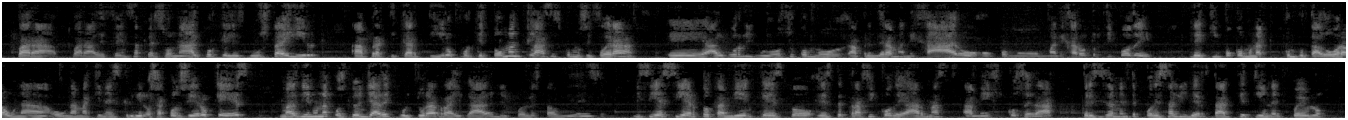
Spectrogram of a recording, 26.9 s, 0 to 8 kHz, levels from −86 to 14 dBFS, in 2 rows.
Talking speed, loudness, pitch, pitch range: 185 wpm, -35 LUFS, 210 Hz, 195-235 Hz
